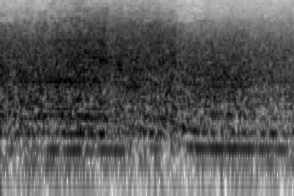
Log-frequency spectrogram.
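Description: Race cars at Talladega in the K&N series pull up to speed, a dense roaring wash of engines that stays loud and continuous without any voices.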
